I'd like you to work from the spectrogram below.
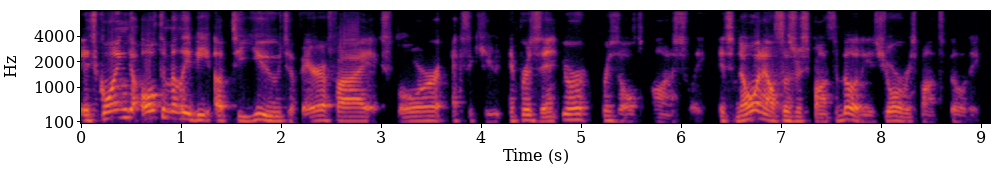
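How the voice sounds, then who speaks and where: A middle-aged man delivers a university lecture, earnest and repetitive as he drives his points home. His voice is slightly husky and sits at an ordinary pitch for a man. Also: lively intonation, brisk, few pauses, low-quality recording. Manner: earnest, repetitive, acts out students in quotes. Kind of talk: classroom lecture.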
